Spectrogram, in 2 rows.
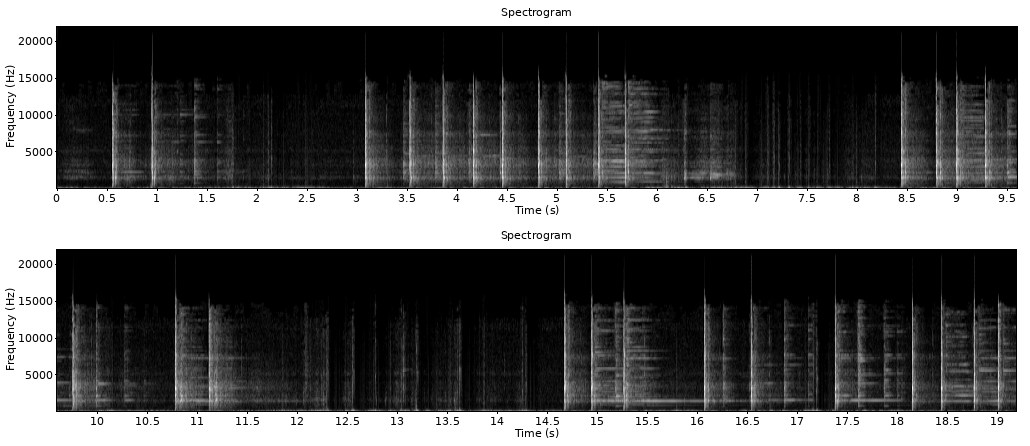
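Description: Salient Arms Glock 34 9mm pistol firing in rapid strings, each shot followed by the clang and ring of a hit steel plate. Four quick strings of shots with short pauses between them.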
